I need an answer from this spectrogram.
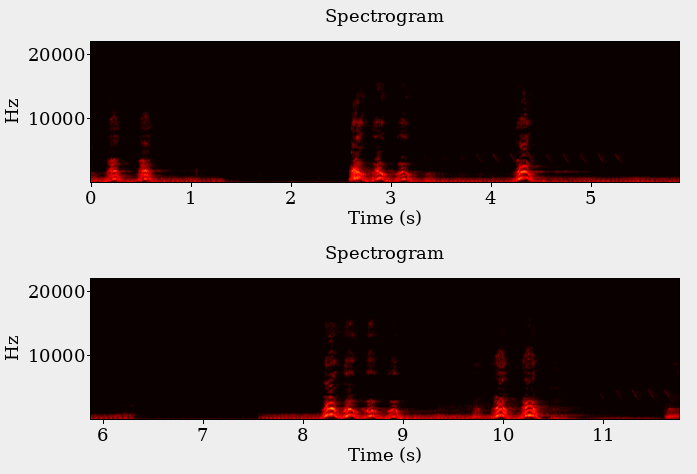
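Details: Countryside dog barking in short clusters of two or three sharp barks, separated by quiet gaps of about a second or two.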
